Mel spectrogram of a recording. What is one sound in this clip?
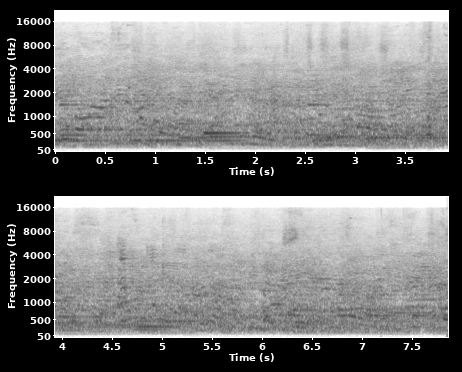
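Several men and women chat and murmur at once in a room with some echo.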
